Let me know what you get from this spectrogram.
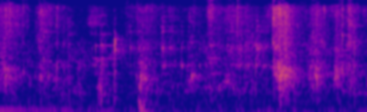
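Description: A person chewing food close to the microphone, with scattered small clicks and a dull knock about two seconds in.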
